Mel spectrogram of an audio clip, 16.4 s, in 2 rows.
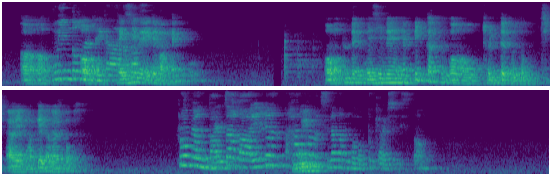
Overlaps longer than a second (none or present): present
